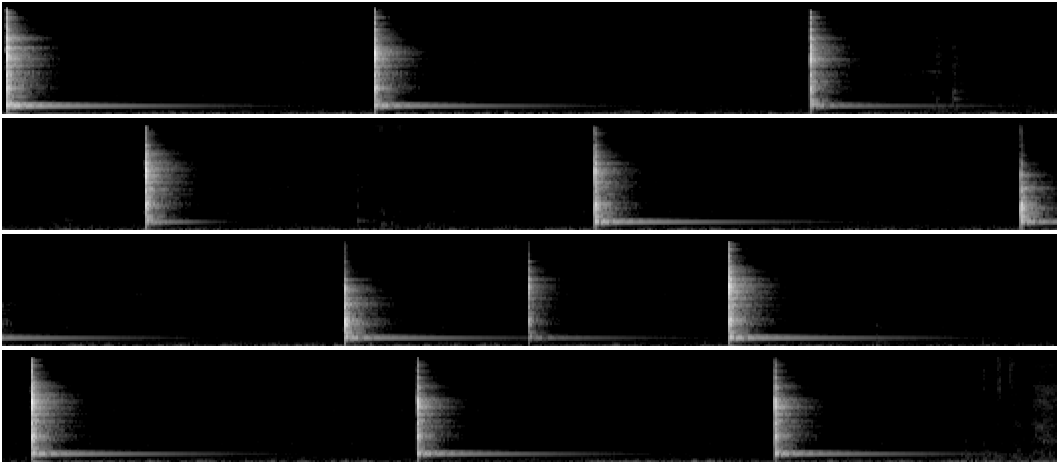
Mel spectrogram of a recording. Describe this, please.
repinique-rod
A repinique (samba drum), hit on the tuning rod with a wooden stick.
Recording hardware: Apogee One, built-in microphone
Recording software: Audacity
drum, drums, percussion, samba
